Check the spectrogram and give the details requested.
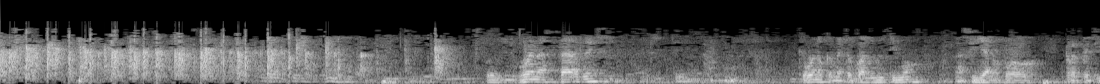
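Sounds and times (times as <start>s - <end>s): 
audience applause: 0.0s - 4.6s
speech: 5.2s - 6.2s, 8.1s - 11.0s.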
